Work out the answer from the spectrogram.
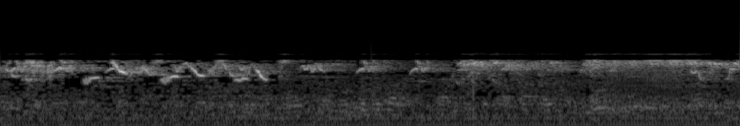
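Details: Greater green leafbird (Chloropsis sonnerati) singing in a bird-song contest arena: a fast, varied stream of high chirps, slurred whistles and trills, with faint other birds and crowd noise beneath.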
